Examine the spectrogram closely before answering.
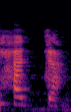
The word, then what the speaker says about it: Hajjah: dalam kurung HD itu ada bacanya bukan Haji tapi hajah hajah kalau Haji hanya hal saja hati titik kalau Hj kita membacanya Hajrah Siapa yang dibeli gelar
